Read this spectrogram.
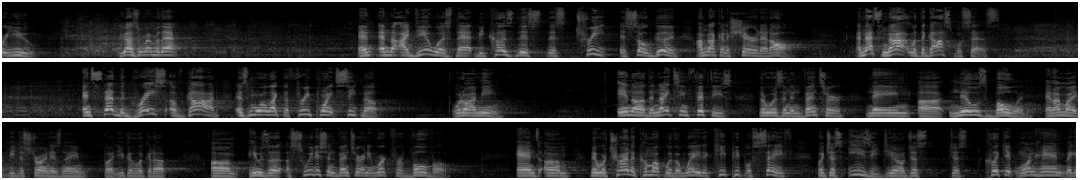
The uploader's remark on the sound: Delivered at Grace & Peace Fellowship in St. Louis, MO USA.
